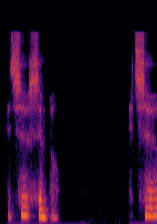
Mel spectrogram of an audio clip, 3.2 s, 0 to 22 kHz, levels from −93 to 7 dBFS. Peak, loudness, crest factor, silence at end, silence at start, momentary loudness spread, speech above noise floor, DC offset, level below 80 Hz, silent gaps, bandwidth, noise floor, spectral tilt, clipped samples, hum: -14 dBFS; -29 LUFS; 20 dB; 0 s; 0.15 s; 10 LU; 58 dB; under 0.1%; -74 dBFS; none; 12.5 kHz; -88 dBFS; -4 dB/octave; under 0.1%; none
